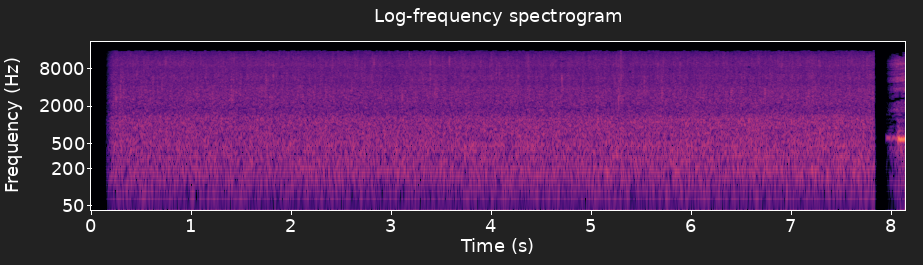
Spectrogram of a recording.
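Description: Rain falling steadily on hard wet surfaces, an even hiss that cuts off abruptly just before the end.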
